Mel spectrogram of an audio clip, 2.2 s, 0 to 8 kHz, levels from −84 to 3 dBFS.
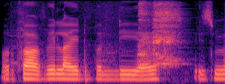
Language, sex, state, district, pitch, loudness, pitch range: Hindi, male, Uttar Pradesh, Shamli, 120 Hz, -20 LUFS, 115-125 Hz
